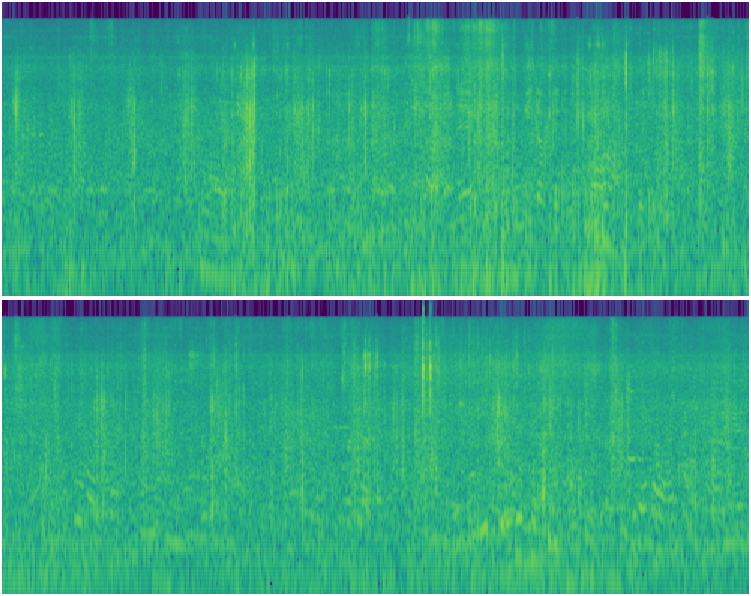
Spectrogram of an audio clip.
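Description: A crowd of men and women chatter and murmur nearby outdoors.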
